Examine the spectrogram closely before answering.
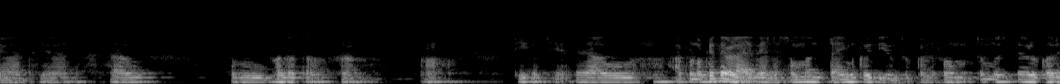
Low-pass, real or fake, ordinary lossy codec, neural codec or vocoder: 3.6 kHz; real; MP3, 32 kbps; none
